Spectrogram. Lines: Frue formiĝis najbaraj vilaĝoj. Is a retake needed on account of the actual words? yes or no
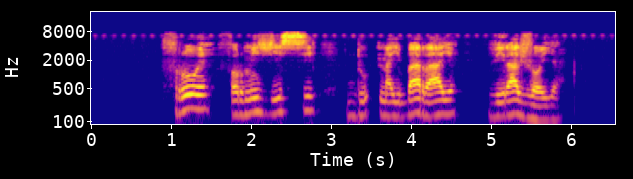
yes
